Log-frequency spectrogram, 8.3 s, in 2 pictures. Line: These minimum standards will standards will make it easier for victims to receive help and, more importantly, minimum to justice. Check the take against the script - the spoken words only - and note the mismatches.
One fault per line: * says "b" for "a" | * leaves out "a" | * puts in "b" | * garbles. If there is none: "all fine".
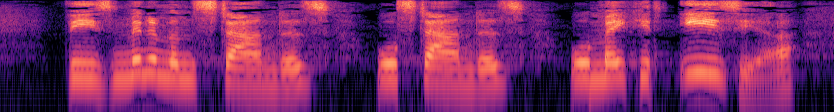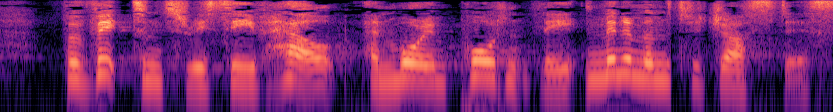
all fine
